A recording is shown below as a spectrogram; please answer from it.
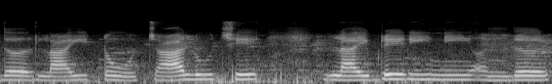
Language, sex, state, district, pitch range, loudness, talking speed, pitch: Gujarati, female, Gujarat, Gandhinagar, 195-225 Hz, -16 LUFS, 75 wpm, 205 Hz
